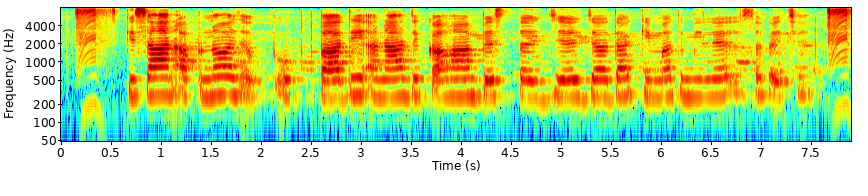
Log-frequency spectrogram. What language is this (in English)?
Maithili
